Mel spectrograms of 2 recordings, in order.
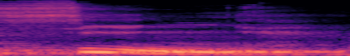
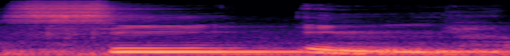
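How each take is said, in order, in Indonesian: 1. Bunyi vokal dan 'ing' menyatu. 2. 'See' dan 'ing' diucapkan terpisah. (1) "orang juga salah melafalkannya dengan" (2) "yang tepatnya adalah"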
